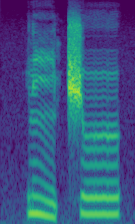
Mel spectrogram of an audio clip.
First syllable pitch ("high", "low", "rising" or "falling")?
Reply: falling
